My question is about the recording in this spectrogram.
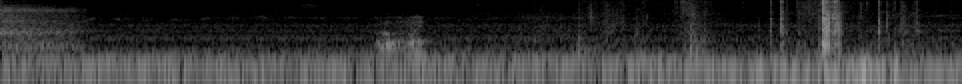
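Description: Spirit box radio scanning: a low steady hum broken by scattered static crackles and clicks, with the sharpest cluster about five seconds in.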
